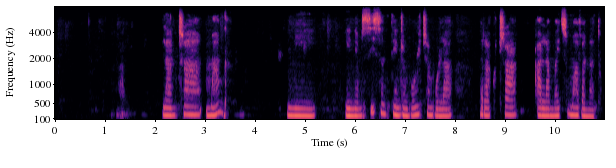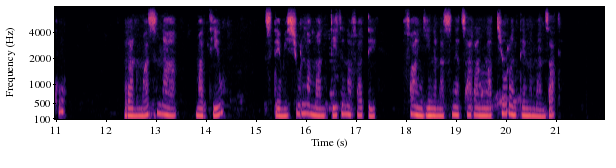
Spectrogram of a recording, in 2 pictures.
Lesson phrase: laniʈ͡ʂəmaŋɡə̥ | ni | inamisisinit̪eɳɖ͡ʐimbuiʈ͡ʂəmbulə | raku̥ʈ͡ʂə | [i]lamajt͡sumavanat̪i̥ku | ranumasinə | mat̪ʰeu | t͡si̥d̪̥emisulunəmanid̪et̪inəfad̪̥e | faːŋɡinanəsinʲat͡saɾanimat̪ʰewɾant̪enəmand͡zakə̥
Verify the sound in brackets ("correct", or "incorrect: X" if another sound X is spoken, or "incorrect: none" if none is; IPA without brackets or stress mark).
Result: incorrect: a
